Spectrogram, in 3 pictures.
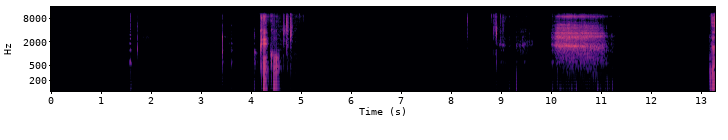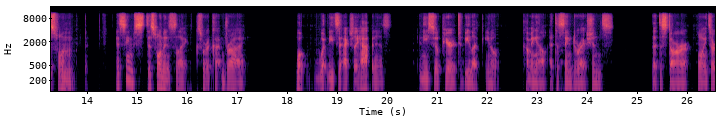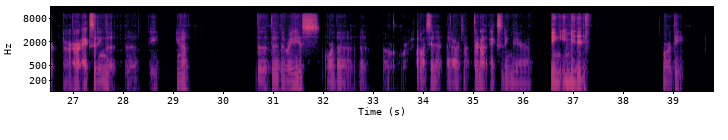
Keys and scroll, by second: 4.5 super+-, 5.5 space, 14.1 super+v, 26.1 space, 37.0 super+z.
